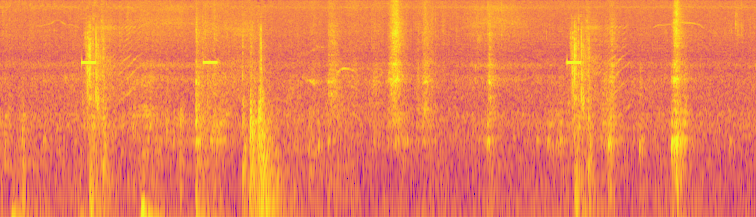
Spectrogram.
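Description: A wooden door creaks open.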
